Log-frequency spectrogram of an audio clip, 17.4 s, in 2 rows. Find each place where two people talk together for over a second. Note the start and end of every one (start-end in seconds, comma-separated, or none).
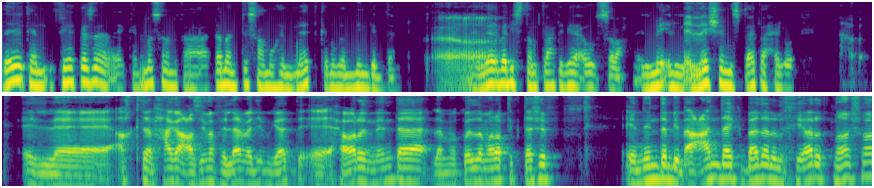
none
